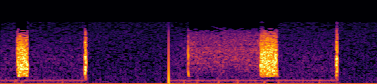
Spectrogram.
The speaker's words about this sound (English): I heard a little bit of static there. I don't know if that was somebody trying to get through. You want to try it again? Can anybody make that guy out? I heard a voice in there, but I couldn't make it out.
